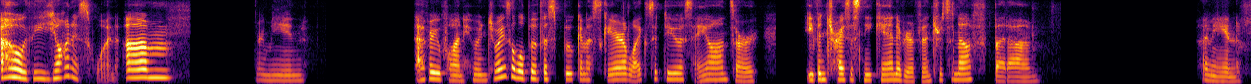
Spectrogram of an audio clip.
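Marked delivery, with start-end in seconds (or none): 0.0-12.3 coy, playful tone. Voicing Luna answering about seances: coy. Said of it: "trying to, like, you know, be coy about it".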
